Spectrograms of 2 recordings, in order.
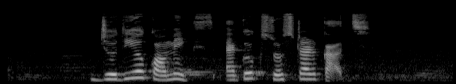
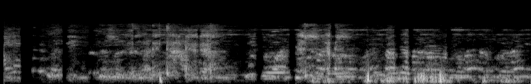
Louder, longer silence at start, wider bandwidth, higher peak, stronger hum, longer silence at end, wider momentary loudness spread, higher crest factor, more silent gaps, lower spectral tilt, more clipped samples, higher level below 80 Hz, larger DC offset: second, -30 LUFS vs -25 LUFS; first, 0.9 s vs 0.05 s; first, 11.5 kHz vs 7.4 kHz; second, -12 dBFS vs -2 dBFS; neither; first, 0.9 s vs 0 s; about the same, 10 LU vs 11 LU; about the same, 20 dB vs 24 dB; neither; second, -2.5 dB/octave vs -5.5 dB/octave; neither; second, -88 dBFS vs -56 dBFS; neither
